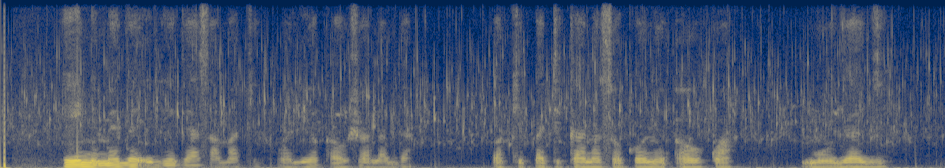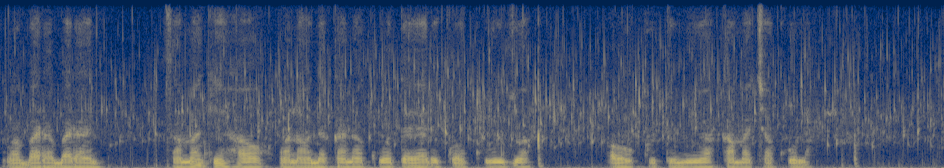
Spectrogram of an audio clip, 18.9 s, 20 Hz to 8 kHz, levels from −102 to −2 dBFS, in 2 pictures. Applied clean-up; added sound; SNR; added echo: none; Liquid; 17 dB; none.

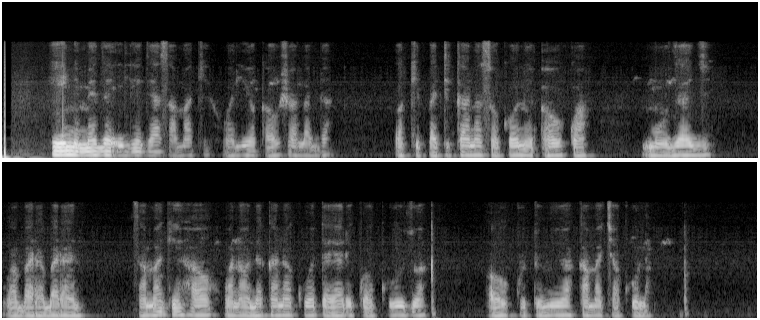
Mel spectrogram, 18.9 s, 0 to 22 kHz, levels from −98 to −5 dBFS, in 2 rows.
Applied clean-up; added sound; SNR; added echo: none; none; none; none.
